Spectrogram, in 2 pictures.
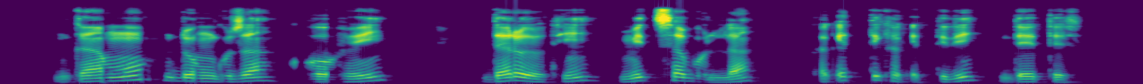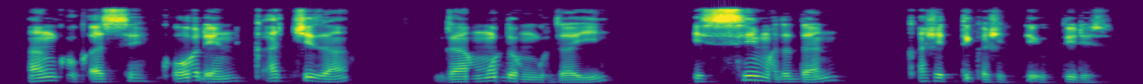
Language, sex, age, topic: Gamo, male, 18-24, government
